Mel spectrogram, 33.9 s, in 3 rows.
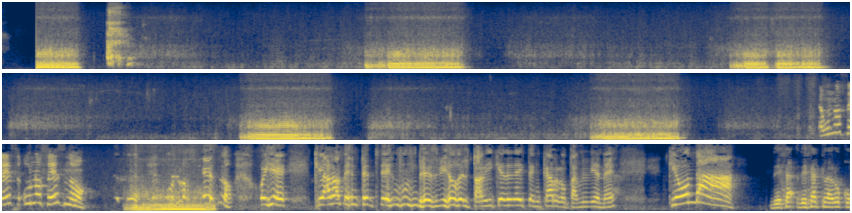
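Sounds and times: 
snoring: 0.4 - 1.2, 4.8 - 8.0, 9.6 - 12.5, 14.4 - 17.3, 18.8 - 21.3, 24.2 - 25.5
speech: 22.2 - 33.9
laughter: 24.1 - 25.4.

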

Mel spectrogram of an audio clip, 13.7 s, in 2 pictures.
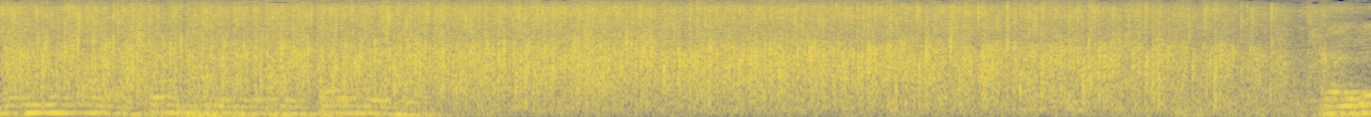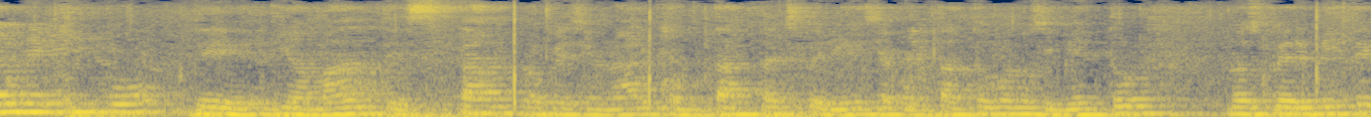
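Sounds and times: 
audience applause: 0.0 - 6.6
speech: 0.1 - 0.9, 6.7 - 13.7.

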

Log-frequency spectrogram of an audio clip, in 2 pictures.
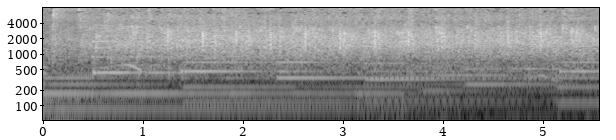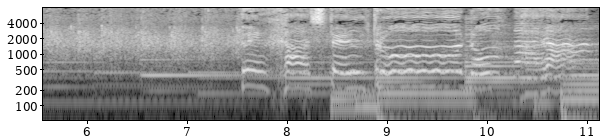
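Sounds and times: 
audience applauding loudly: 0.0 - 8.8
speech: 7.6 - 11.0.

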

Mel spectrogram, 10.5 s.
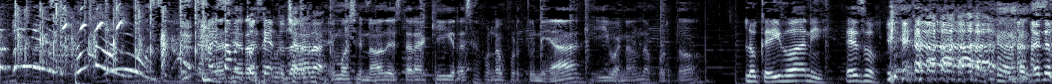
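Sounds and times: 
audience clapping: 0.0 - 2.2
crowd cheering: 0.0 - 2.2
whistles from the crowd: 0.4 - 1.5
laughter: 1.2 - 3.1, 8.9 - 10.5
speech: 2.4 - 10.5.

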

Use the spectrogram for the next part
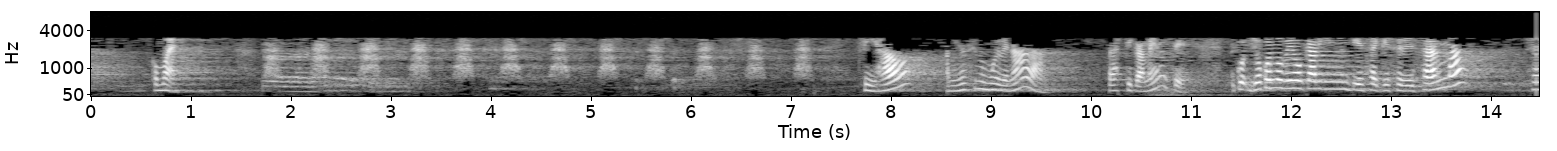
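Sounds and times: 
speech: 0.6 - 1.1, 2.0 - 3.3, 7.8 - 14.4
rapid panting breathing exercise: 1.4 - 8.5.

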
